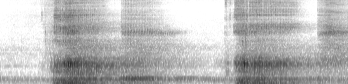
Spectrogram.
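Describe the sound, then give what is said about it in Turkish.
A voice imitates snoring with two long, rough, rumbling snores, each starting loud and tapering off, separated by a short pause. “Yatıyorsun, horluyorsun.”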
